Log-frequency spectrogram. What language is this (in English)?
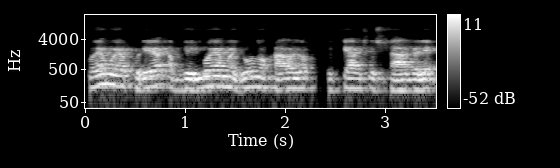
Lithuanian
